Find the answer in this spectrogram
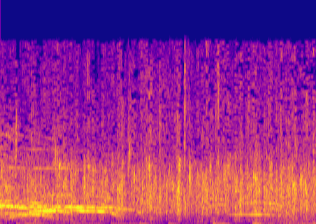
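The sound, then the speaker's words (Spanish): Steady applause from a crowd, a dense, loud wash of many hands clapping that fills the whole clip, with faint tonal sounds and murmurs underneath. “Un aplauso.”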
